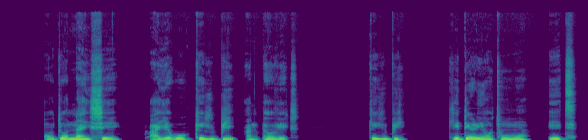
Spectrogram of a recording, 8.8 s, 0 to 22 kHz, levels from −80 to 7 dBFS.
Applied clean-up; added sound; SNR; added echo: neural mask model DeepFilterNet 3.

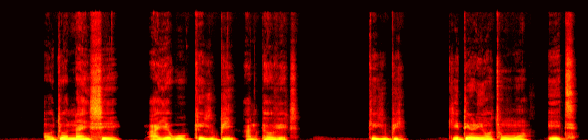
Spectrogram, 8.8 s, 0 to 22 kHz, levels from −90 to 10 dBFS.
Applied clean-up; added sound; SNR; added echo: neural mask model Resemble Enhance denoiser.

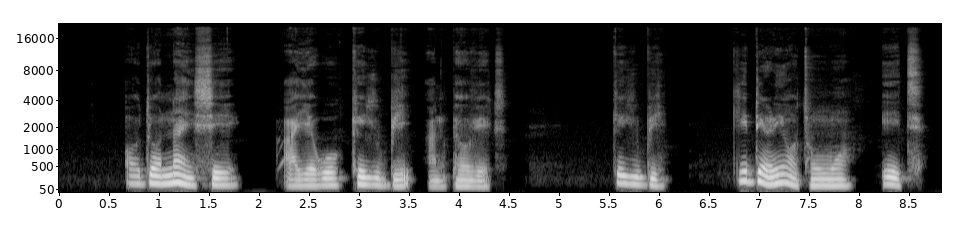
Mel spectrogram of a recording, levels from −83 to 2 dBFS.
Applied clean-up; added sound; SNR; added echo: none; none; none; none.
